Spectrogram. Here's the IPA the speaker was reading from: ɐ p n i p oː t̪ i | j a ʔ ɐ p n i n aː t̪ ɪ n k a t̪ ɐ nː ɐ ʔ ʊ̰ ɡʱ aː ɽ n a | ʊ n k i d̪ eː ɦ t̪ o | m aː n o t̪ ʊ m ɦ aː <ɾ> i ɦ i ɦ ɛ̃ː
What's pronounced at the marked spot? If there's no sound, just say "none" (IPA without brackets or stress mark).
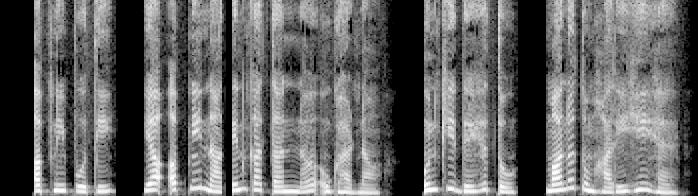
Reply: ɾ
